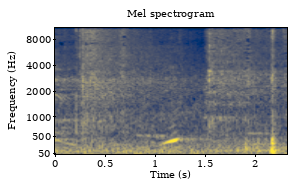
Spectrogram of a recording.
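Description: Low background noise of a large hall, with one short voice sound that rises slightly in pitch a little past a second in.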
